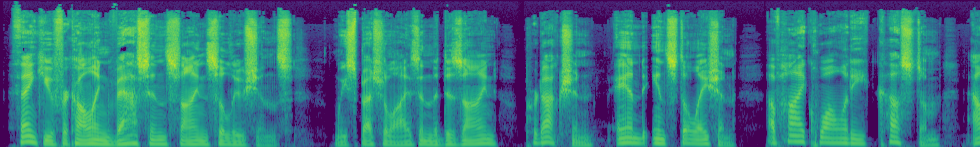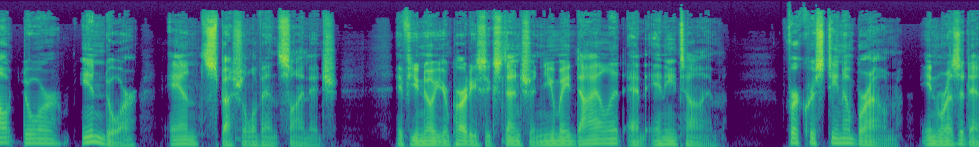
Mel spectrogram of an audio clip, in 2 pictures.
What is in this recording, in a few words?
english american ivr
